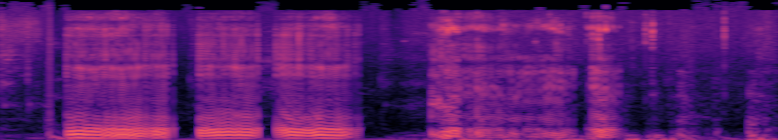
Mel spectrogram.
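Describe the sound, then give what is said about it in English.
A French bulldog growls and grunts. A few loud, drawn-out throaty grunts with a strong tone come first, then a run of rougher, snorting growls that rise and fall. “Dave's a French bulldog, by the way. It's not one of us making, or one of our friends with a funny speech problem going on.”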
